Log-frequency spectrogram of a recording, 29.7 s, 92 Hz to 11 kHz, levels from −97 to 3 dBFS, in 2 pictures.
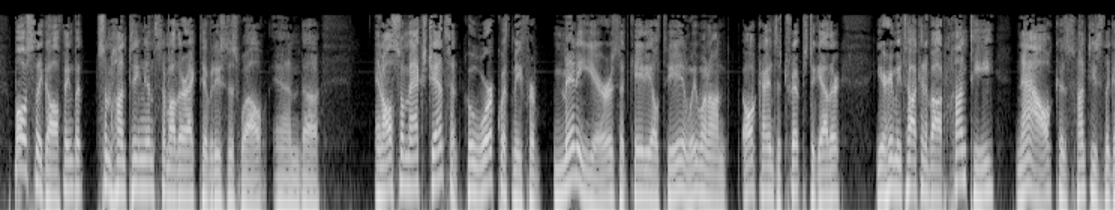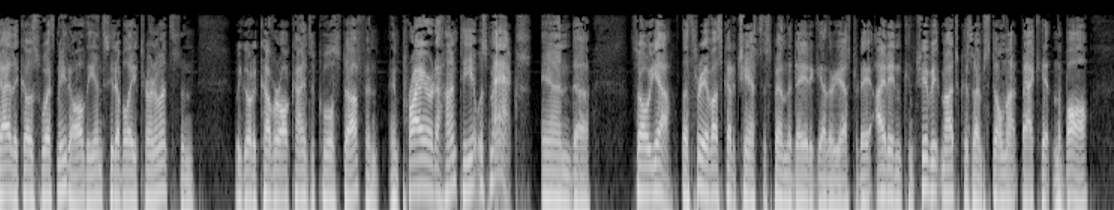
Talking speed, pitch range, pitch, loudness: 205 wpm, 105-130 Hz, 115 Hz, -20 LUFS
